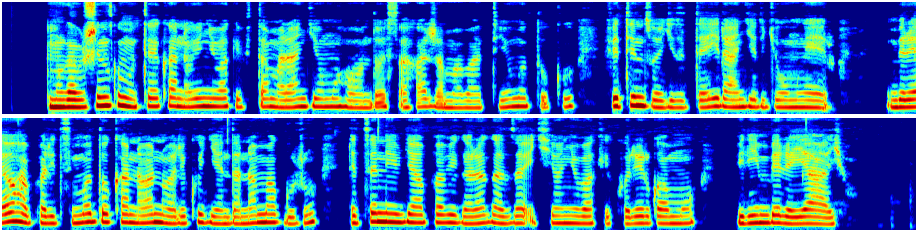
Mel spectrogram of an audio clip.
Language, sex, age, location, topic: Kinyarwanda, female, 18-24, Kigali, health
